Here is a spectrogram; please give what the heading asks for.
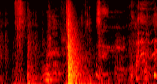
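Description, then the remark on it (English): A door slams shut with one loud, heavy bang, surrounded by a few softer knocks and rustles before and after. “Who slams the door like that?”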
